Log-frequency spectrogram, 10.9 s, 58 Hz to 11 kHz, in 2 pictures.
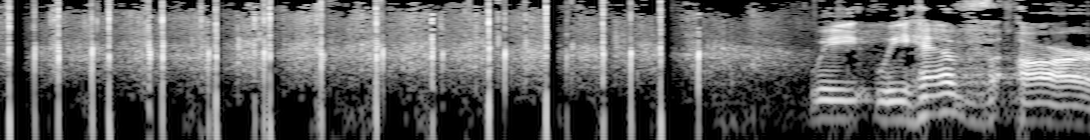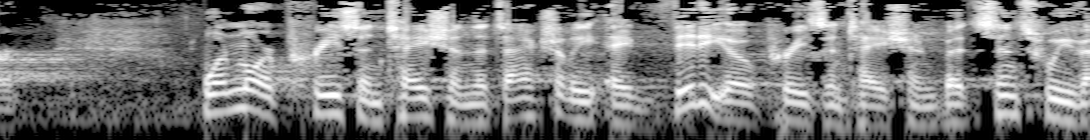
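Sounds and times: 
small audience applauding: 0.0 - 4.0
speech: 4.0 - 5.8, 6.4 - 10.8.

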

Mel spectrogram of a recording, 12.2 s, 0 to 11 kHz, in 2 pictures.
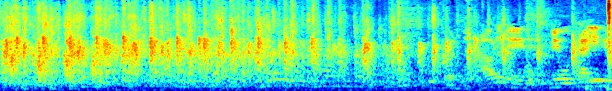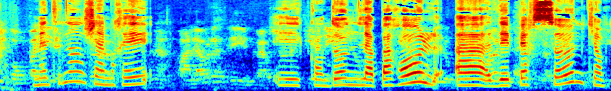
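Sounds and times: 
audience applause: 0.0 - 5.9
speech: 6.4 - 7.7, 8.9 - 12.2.

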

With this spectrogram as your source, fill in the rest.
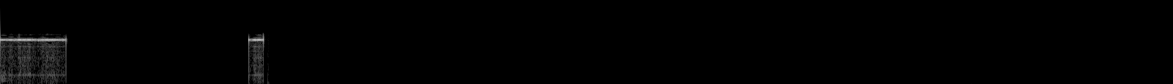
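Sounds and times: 
fire alarm shrill electronic beeps: 0.0 - 0.7.

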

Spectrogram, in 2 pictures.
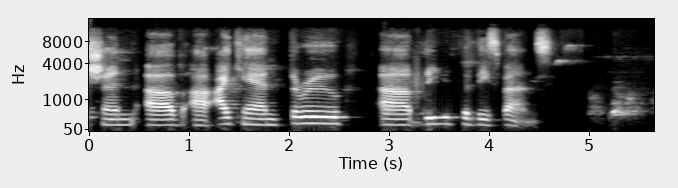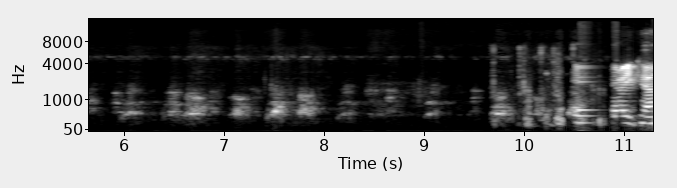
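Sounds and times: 
speech: 0.0 - 4.8, 10.0 - 11.2
several dogs barking and yipping: 5.0 - 10.7.

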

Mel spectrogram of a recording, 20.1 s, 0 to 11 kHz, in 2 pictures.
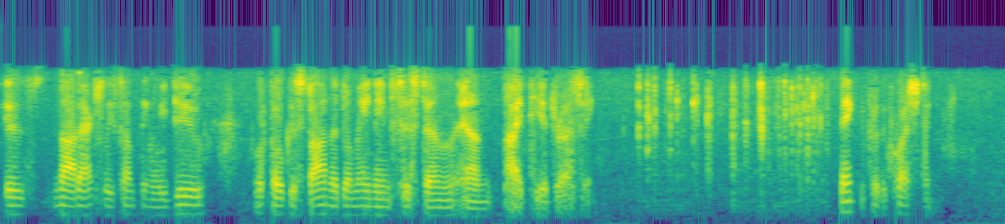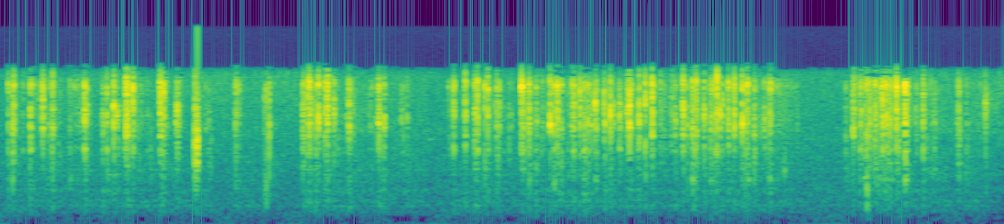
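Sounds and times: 
speech: 0.1 - 6.0, 8.4 - 9.4
typing on a computer keyboard: 6.4 - 8.3, 10.1 - 12.5, 13.1 - 20.0.

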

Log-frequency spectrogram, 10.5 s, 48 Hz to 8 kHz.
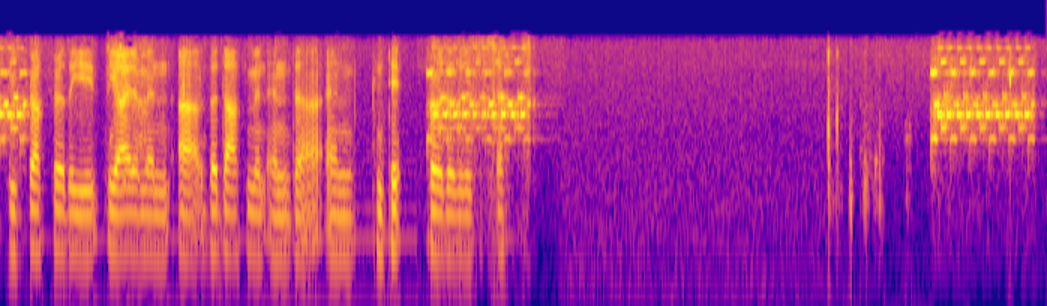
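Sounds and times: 
phone ringtone bright electronic trill during a meeting: 0.0 - 0.4, 4.3 - 5.5, 9.3 - 10.4
speech: 0.1 - 5.3.

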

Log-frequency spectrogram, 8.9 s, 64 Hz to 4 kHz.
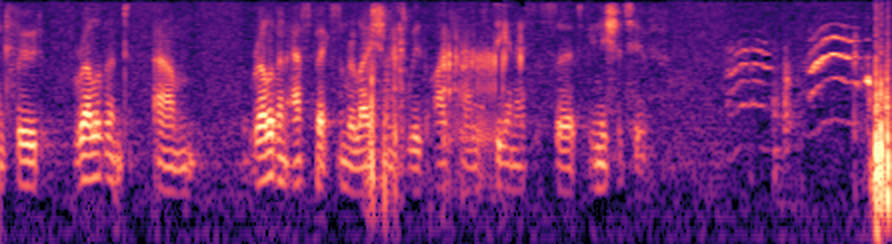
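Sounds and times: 
speech: 0.3 - 6.7
cat meowing: 7.3 - 8.8.

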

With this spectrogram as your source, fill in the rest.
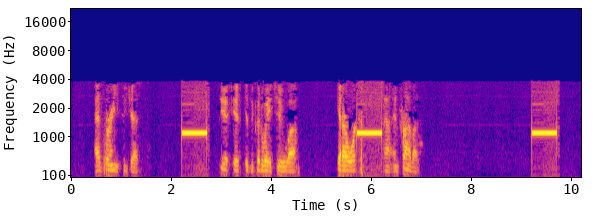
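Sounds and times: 
speech: 0.5 - 1.5, 3.0 - 4.6, 5.3 - 7.1
loud electronic beep on a conference call: 2.2 - 2.8, 5.7 - 6.3, 9.2 - 9.8.

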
